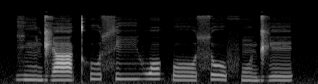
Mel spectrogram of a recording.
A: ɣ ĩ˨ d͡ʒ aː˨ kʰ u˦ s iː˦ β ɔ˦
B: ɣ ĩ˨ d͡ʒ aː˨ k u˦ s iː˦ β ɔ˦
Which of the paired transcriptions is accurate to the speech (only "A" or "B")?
A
